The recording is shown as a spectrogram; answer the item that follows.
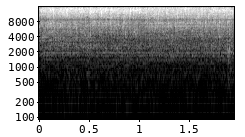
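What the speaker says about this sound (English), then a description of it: "then open up the cold water inlet." Hot water runs steadily from an open tap on a Bosch internal compact hot water system, making a constant, close hiss that continues without a break.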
